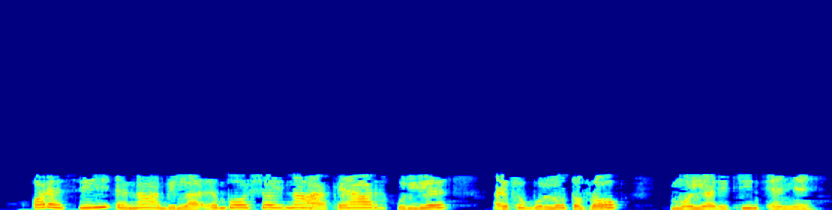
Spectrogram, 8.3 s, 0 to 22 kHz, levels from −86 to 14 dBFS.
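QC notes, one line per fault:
Throughout, AAC compression: the speech is heavily damaged, dull and smeared, with a warbling, fizzy texture on sustained sounds and sibilants. Nothing survives above 3.7 kHz, which fits a very low bitrate of around 8 kbps in AAC-LC, the likely cause. At that rate the encoder lowers its cut-off and starves bands of bits. On a spectrogram there is a hard ceiling at 3.7 kHz, with patchy holes and blotchy fill below it.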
